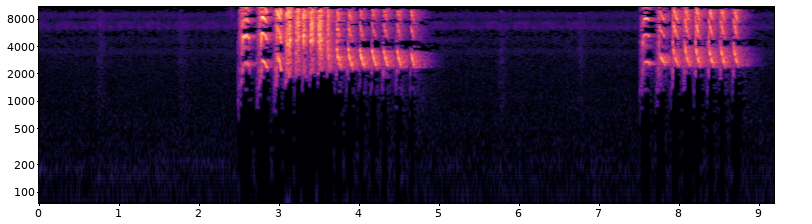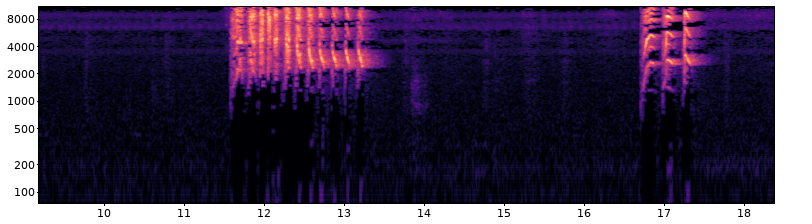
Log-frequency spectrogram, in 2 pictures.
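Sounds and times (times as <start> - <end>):
Streak-eared bulbul buzzy chattering song: 2.5 - 5.0, 7.4 - 9.1, 11.5 - 13.6, 16.7 - 17.7.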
